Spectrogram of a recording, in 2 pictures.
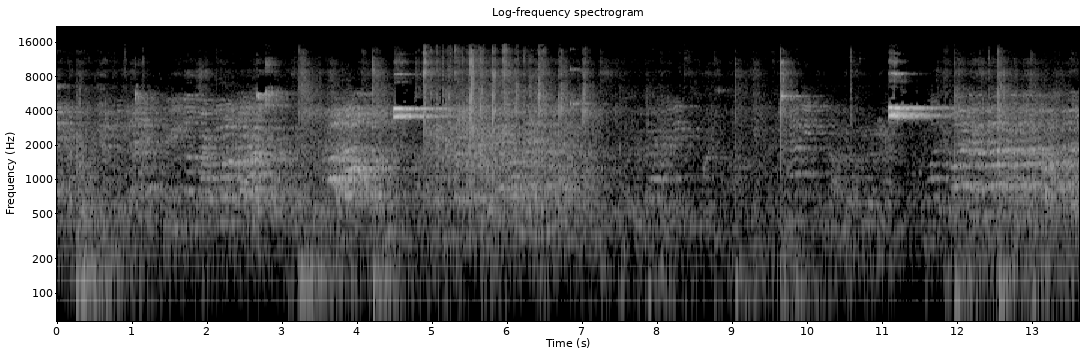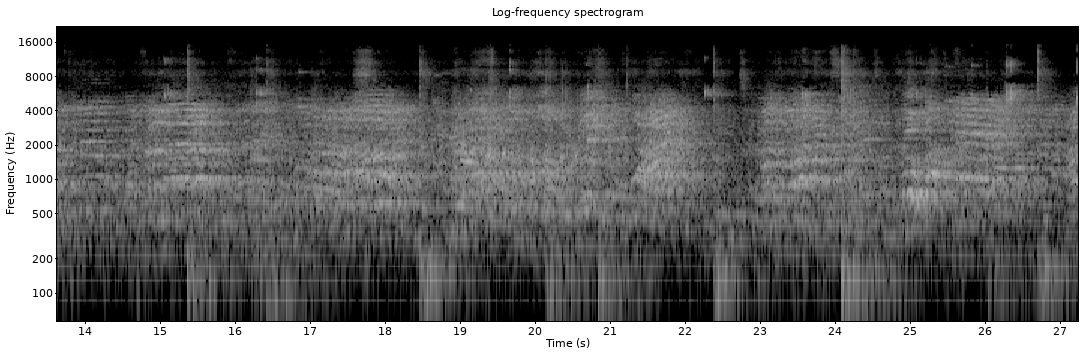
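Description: A crowd of spectators cheers and chatters in a large echoing gym.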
